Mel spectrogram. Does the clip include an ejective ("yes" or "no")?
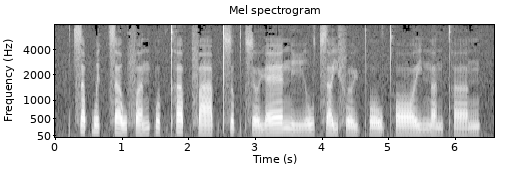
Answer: no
